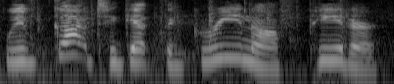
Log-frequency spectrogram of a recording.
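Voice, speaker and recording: A woman reading a children's storybook, voicing a bossy, practical young girl who gives crisp instructions. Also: high voice, lively intonation, moderate pace, a bit bright, full character voice. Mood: brisk.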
